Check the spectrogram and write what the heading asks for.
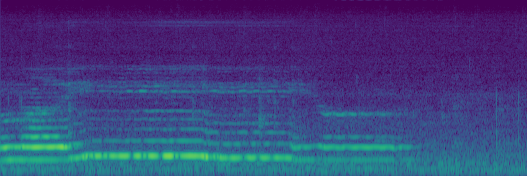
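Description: A woman's voice humming a slow, wordless melody of a few long held notes: it steps up about a second in, comes back down in two steps, and fades out about five seconds in.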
